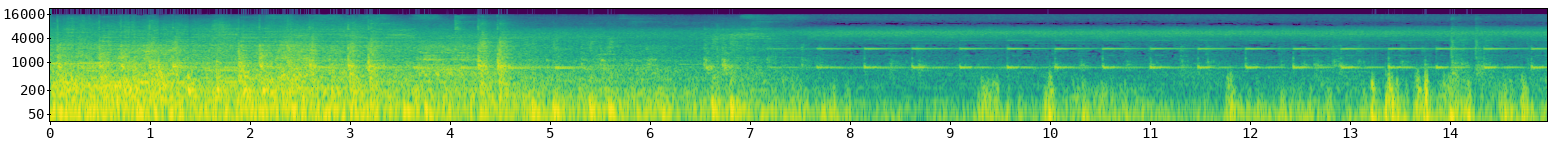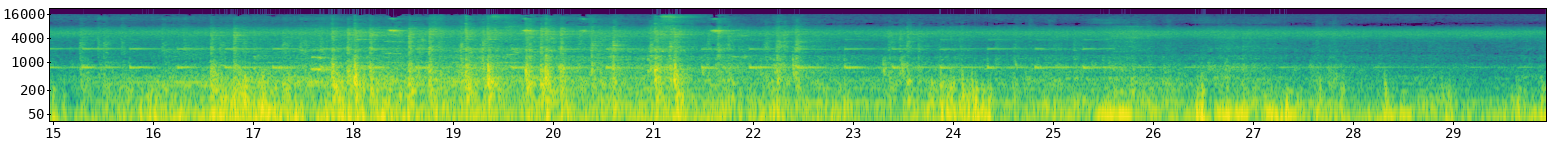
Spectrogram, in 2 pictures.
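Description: Echizen Railway electric train running past on the track, its wheels clacking over rail joints, loudest in the first few seconds and then fading. A steady whine follows, and more wheel clicks come and go about halfway through.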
